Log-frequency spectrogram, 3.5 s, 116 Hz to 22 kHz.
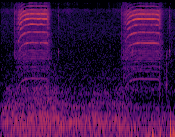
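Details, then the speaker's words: Replacement in-tank fuel pump for a first-to-third generation Ford Ranger, out of the truck and bench-tested on a 9V battery: two short bursts of clean high-pitched whine, spinning up smoothly; healthy new pump, unlike the old one that failed after 4 months. "That's the new one. That's how it's supposed to sound."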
